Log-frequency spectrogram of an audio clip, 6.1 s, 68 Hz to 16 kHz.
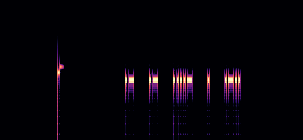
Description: Morse code, heard as a keyed tone, about 34 wpm, spaced as for 20 wpm, 690 Hz. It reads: AA4EL
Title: USA Call Signs - 5 Characters - 3x Character Spacing - 35wpm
